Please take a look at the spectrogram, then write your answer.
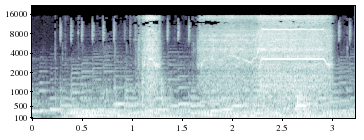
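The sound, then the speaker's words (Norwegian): A power drill runs steadily for about three seconds, its motor hum holding a low droning pitch with a rising whine as it drives a screw, then it cuts off briefly at the end. No talking. “Jeg er på å skru på det greiene, men jeg klarer ikke å bestemme meg om jeg skal ha...”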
